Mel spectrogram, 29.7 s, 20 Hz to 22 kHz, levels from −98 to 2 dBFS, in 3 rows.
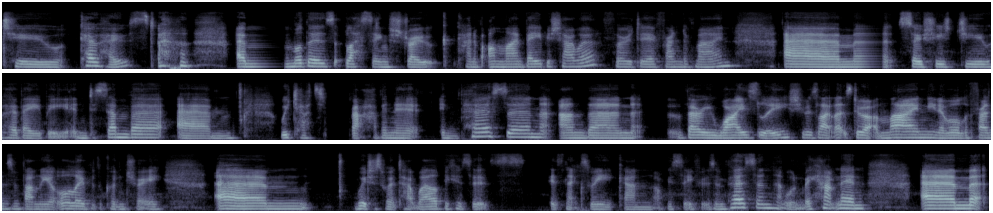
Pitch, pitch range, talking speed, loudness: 160 Hz, 155-185 Hz, 160 wpm, -35 LUFS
